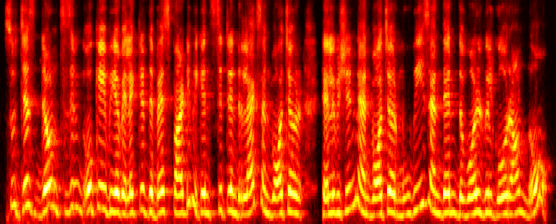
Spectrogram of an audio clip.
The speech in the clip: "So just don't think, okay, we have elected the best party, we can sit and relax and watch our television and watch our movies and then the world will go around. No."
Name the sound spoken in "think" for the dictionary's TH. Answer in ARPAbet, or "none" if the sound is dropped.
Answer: S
